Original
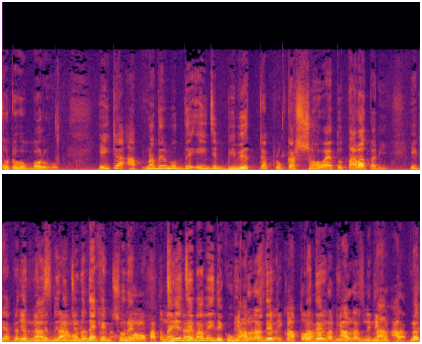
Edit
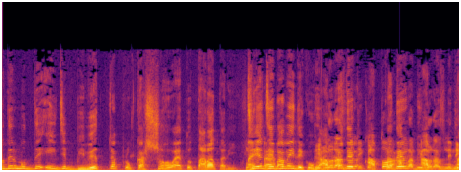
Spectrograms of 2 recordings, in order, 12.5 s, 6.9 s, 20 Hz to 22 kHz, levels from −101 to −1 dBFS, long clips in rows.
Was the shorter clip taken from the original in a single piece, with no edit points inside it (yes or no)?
no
